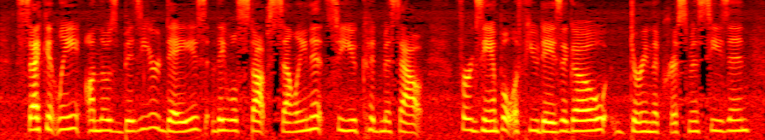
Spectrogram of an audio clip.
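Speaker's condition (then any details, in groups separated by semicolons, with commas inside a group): No condition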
